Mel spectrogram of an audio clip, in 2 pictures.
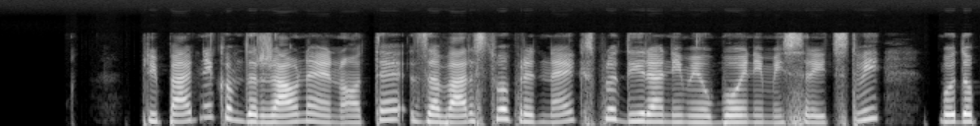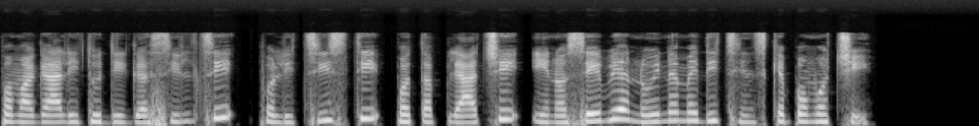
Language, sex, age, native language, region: Slovenian, female, 18-29, Slovenian, Central Slovenia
